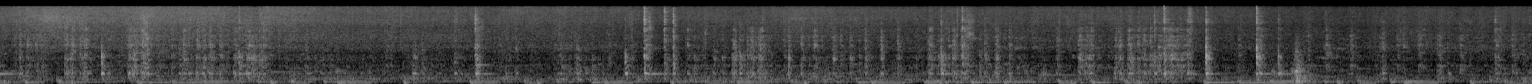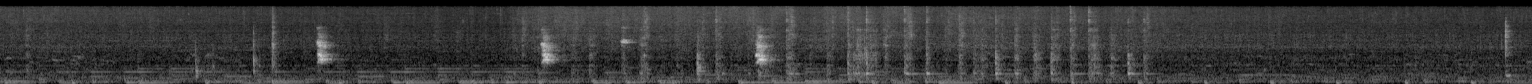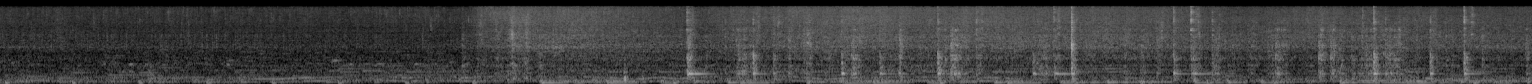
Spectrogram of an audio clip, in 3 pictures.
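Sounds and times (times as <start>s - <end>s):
metal spatula scraping a wok: 0.0s - 15.9s, 20.5s - 27.0s, 35.5s - 36.5s, 37.5s - 45.9s
vegetables sizzling in hot oil: 0.0s - 45.9s.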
